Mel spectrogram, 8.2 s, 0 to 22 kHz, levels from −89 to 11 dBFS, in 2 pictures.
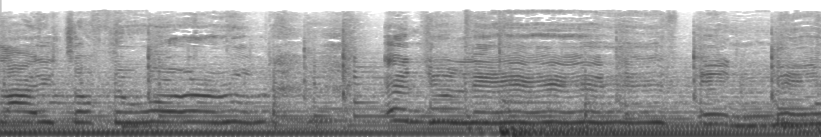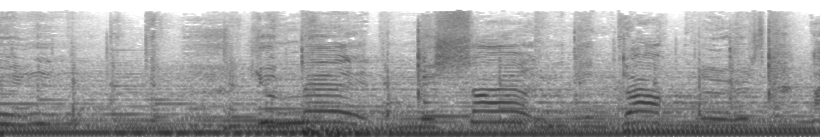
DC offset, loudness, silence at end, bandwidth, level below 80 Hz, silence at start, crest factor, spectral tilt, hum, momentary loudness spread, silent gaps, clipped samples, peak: under 0.1%; -14 LUFS; 0 s; 17 kHz; -20 dBFS; 0 s; 12 dB; -5.5 dB/octave; none; 5 LU; none; under 0.1%; 0 dBFS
